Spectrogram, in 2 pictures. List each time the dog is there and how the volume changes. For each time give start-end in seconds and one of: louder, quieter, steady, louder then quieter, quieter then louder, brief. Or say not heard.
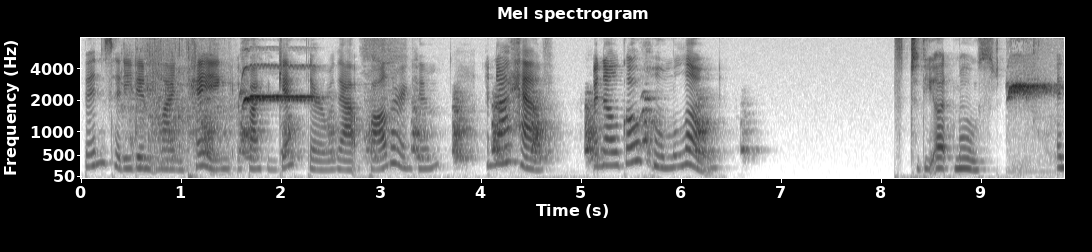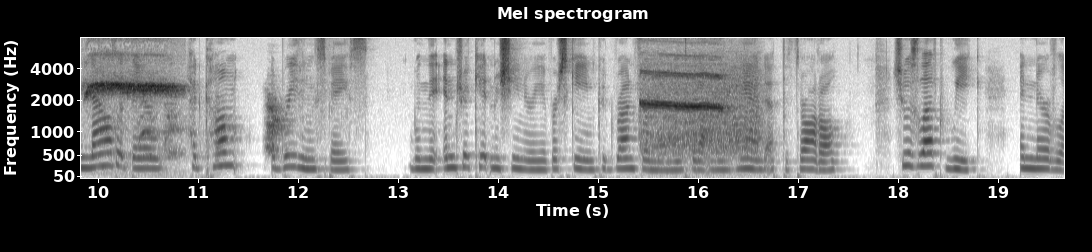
0.8-6.7 quieter then louder
9.4-11.8 brief.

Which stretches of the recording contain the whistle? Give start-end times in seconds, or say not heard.
1.6-3.1, 9.2-10.9, 15.4-16.6.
